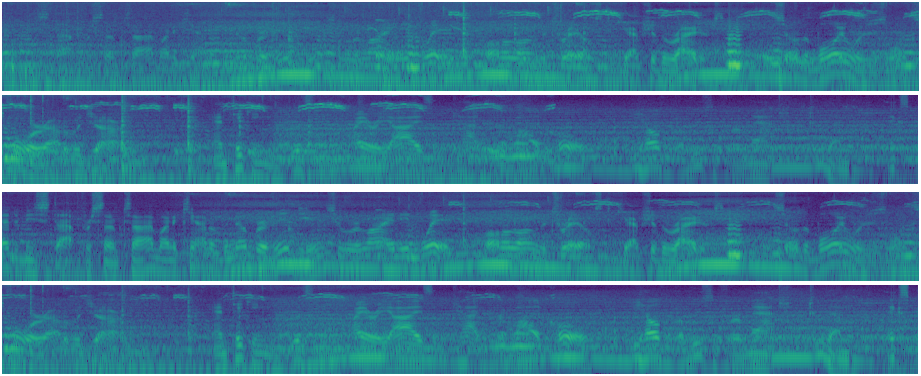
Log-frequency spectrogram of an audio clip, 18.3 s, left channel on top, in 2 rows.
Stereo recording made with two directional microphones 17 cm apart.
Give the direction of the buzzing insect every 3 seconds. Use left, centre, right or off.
left, left, left, centre, centre, centre.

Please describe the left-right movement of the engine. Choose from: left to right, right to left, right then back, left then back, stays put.
left to right.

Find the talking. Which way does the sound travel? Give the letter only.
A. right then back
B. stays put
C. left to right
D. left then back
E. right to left
D.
